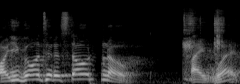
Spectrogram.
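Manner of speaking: New Orleans accent. Showing how people in New Orleans ask and answer: New Orleans accent. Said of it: "I know how to do a New Orleans accent".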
